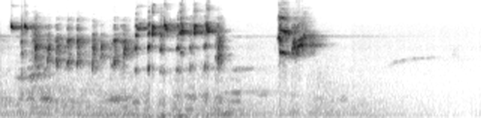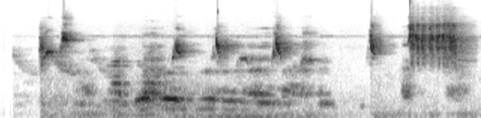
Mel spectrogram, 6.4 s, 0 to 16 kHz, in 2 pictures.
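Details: Long-tailed shrike (cendet) giving sharp, varied chirping: a dense buzzy chattering burst for about 1.5 seconds, a short harsh note, a pause, then scattered clipped chirps and a final rasping burst.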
